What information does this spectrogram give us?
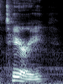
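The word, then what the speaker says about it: Pterry: The name's Terry, but with a silent P, like a pterosaur or pterodactyl. Nest.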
